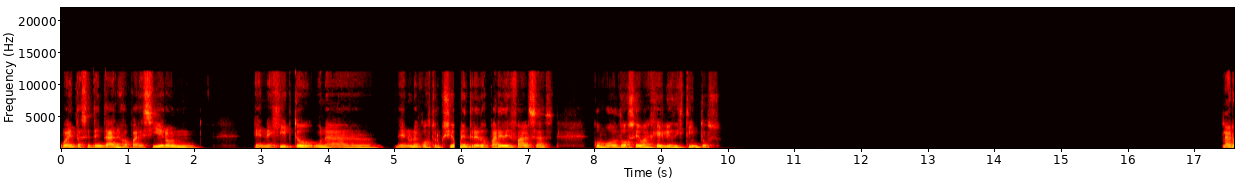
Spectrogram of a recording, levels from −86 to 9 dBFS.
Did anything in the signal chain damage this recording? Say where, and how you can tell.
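Yes. A block of digital silence appears at 0.93 s. The speech drops to silence for about 5.3 ms and then resumes, with no fade on either side, and the whole event reads as a tick. The abrupt gap points to the driver or buffer stage, where a block of output missed its deadline and went out empty. Its length fits a 256-sample buffer.

A digital wireless dropout runs from 5.90 s to 6.00 s. The speech mutes for about 99 ms and then returns, leaving a clean hole of near silence. The edges are softened by a very short fade rather than snapping, and there is no burst of noise on either side. That fits a digital wireless link losing too much data and the receiver muting itself until the stream recovers.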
